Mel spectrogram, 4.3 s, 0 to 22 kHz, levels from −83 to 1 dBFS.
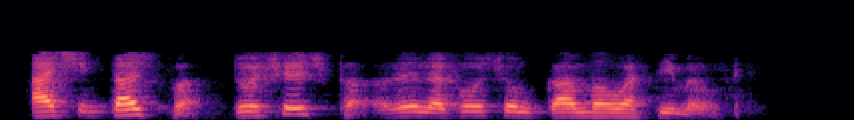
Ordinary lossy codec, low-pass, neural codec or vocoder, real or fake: MP3, 24 kbps; 3.6 kHz; codec, 16 kHz, 0.5 kbps, X-Codec, WavLM features, trained on Multilingual LibriSpeech; fake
